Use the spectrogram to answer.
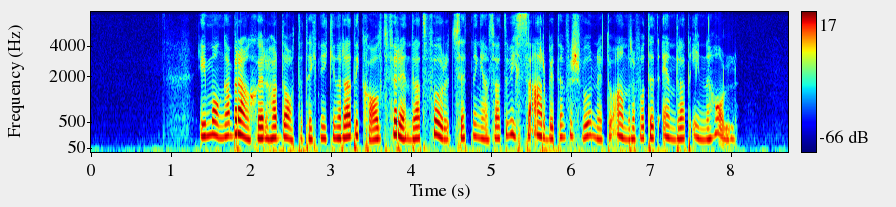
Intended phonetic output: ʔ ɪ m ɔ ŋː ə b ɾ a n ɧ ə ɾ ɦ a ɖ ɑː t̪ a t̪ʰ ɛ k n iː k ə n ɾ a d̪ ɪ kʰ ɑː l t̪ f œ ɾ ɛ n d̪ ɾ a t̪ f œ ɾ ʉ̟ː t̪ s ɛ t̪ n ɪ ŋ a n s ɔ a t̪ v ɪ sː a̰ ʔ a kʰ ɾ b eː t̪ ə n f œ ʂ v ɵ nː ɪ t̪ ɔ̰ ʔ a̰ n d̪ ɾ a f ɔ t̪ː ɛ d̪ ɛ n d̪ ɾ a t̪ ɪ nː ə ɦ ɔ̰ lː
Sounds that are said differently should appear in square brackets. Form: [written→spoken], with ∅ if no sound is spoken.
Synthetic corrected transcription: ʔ ɪ m ɔ ŋː [ə→a] b ɾ a n ɧ ə ɾ ɦ a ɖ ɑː t̪ a t̪ʰ ɛ k n iː k ə n ɾ a d̪ ɪ kʰ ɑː l t̪ f œ ɾ ɛ n d̪ ɾ a t̪ f [œ→œː] ɾ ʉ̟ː t̪ s ɛ t̪ n ɪ ŋ a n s ɔ a t̪ v ɪ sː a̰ ʔ a [kʰ→∅] ɾ b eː t̪ ə n f œ ʂ v ɵ nː ɪ t̪ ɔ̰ ʔ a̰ n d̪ ɾ a f ɔ t̪ː ɛ [d̪→t̪] ɛ n d̪ ɾ a t̪ ɪ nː ə ɦ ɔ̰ lː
